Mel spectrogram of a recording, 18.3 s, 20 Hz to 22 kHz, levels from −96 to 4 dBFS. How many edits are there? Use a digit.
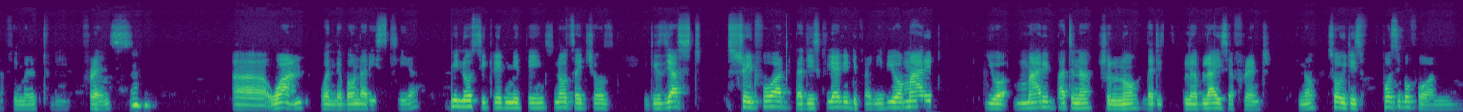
3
